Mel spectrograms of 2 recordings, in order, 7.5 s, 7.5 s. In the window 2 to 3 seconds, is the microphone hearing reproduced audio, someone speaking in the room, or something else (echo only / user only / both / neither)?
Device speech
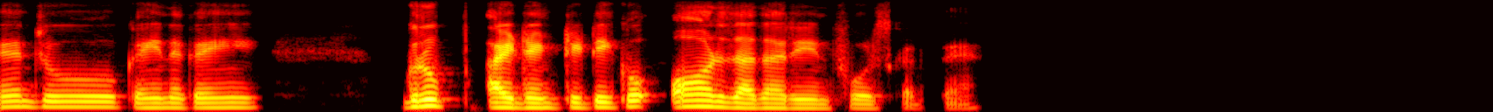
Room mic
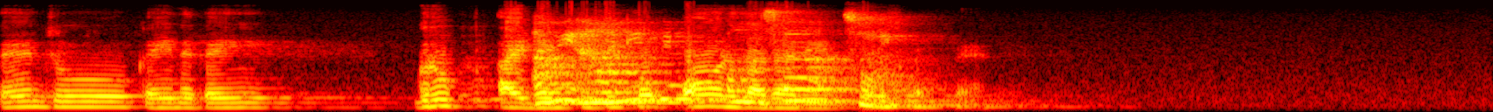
both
